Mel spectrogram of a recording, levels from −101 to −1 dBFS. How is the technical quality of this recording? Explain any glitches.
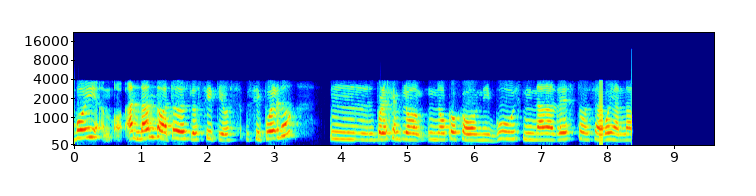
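The recording has two clear glitches: a brief robotic stutter late in the speech and an abrupt cut-off before the end. Both sit within the narrow telephone band, roughly 250 Hz to 3.7 kHz, of the G.711 line.

At 7.88 to 7.92 s, the speech briefly stutters with a mechanical buzz. This is packet loss with the last packet repeated: about 40 ms of audio went missing, and the receiver replayed its last packet until new data arrived. That fits four 10 ms packets, giving a roughly 100 Hz buzz.

At 8.35 s, the speech stops mid-sound and drops straight into digital silence, with no natural decay, for the remainder. This is a cut-off end: the final buffers were never written or played out, so the audio simply ends where the data stopped.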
